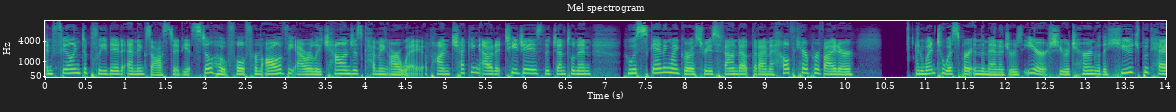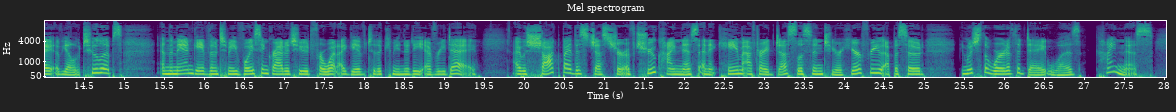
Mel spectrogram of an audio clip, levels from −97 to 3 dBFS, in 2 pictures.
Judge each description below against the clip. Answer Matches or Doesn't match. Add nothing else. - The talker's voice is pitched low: Doesn't match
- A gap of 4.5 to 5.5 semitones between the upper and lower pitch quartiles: Doesn't match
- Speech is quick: Matches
